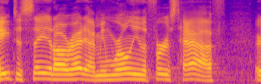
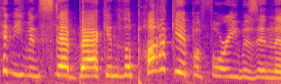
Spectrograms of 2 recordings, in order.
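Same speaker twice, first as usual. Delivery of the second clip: exasperated laughing plea; 8 semitones higher than usual. Real, not acted. Frustrated gamer pleading, laughing.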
